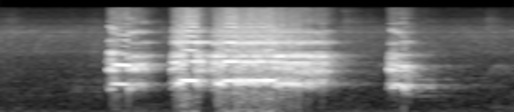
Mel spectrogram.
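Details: Red junglefowl crowing as a decoy to provoke wild junglefowl into answering. A brief opening note, a longer harmonic phrase and a short final burst make up one crow, heard against near silence.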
